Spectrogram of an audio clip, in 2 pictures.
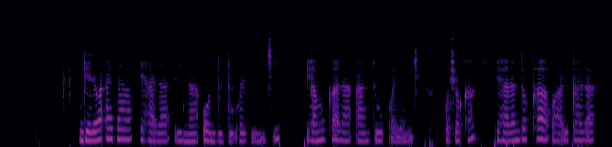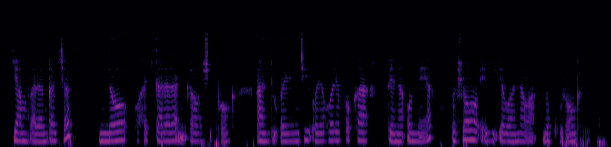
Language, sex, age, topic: Oshiwambo, female, 25-35, agriculture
